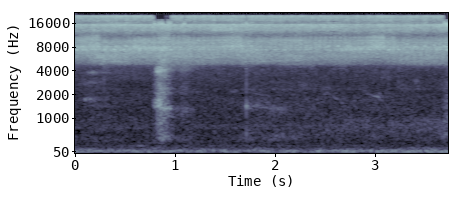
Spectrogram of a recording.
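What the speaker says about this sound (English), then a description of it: "Wow, the crickets are really busy." Crickets chirping in a continuous high-pitched drone, with a soft breath or sniff near the start and faint background hiss.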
